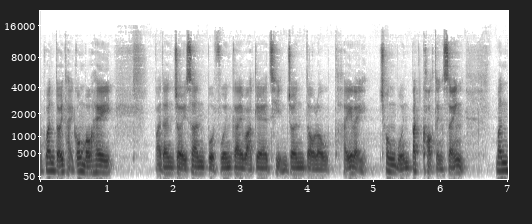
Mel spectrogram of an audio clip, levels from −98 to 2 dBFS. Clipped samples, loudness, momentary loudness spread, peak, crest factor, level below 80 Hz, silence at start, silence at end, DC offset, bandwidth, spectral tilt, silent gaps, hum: under 0.1%; -23 LUFS; 10 LU; -6 dBFS; 16 dB; -64 dBFS; 0 s; 0 s; under 0.1%; 15 kHz; -5 dB/octave; none; none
